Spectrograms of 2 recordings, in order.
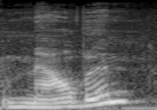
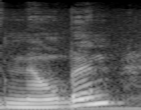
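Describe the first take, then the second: First: The first vowel sounds more like 'a'. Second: The first vowel sounds like a plain 'e'.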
